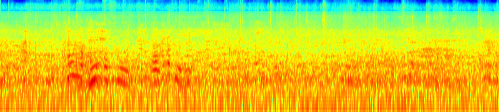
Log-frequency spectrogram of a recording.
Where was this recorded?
in a crowded indoor space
